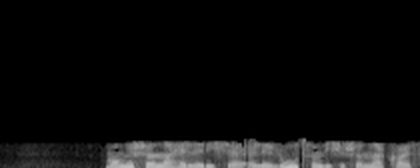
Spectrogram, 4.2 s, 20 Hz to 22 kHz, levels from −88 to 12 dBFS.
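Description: Throughout the speech the sound is dull, with nothing above 3.8 kHz, and smeared by heavy codec damage, which fits AAC compression at a bitrate of around 16 kbps. Unlike a clean low-pass filter, it also blurs detail below the cut-off. The room noise stays about 53 dB below the speech.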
